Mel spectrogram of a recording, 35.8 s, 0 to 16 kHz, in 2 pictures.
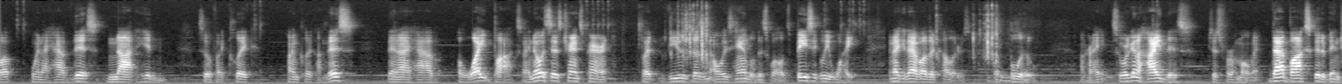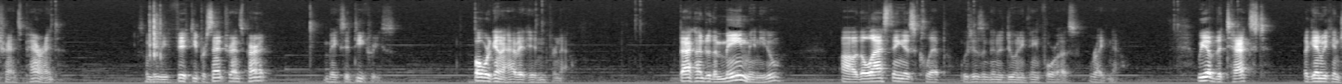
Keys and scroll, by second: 8.8-9.8 typing, 11.7-14.4 typing, 19.8-20.5 typing.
